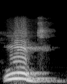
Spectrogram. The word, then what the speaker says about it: is: যেমন এস এ বর্গীয় জ হবে, আমি বলেছি ভাওয়েল যদি আগে থাকে, তাহলে দেখো ইজ, আই এস, ইজ বর্গীয় জ আসলো।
